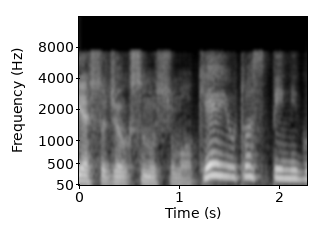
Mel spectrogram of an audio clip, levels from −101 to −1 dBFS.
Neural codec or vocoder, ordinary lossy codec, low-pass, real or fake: codec, 16 kHz, 0.5 kbps, X-Codec, WavLM features, trained on Multilingual LibriSpeech; MP3, 96 kbps; 7.2 kHz; fake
